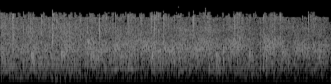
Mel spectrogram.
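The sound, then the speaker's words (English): An audience claps steadily for a few seconds in praise to God, a dense wash of many hands at a fairly even level with no voices standing out. “Oh, let's clap unto the Most High.”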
